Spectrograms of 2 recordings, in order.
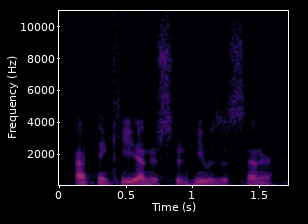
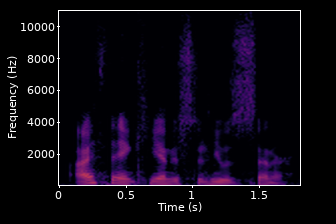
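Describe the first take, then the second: No difference in how they are said.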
